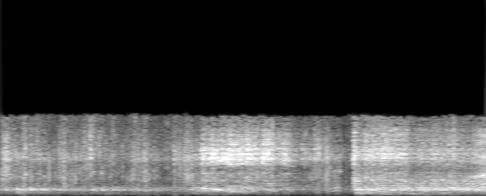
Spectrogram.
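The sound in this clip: Artillery shelling near a ship: a dense, continuous roar of blasts and low rumble that swells around the middle and then jumps sharply louder toward the end.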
